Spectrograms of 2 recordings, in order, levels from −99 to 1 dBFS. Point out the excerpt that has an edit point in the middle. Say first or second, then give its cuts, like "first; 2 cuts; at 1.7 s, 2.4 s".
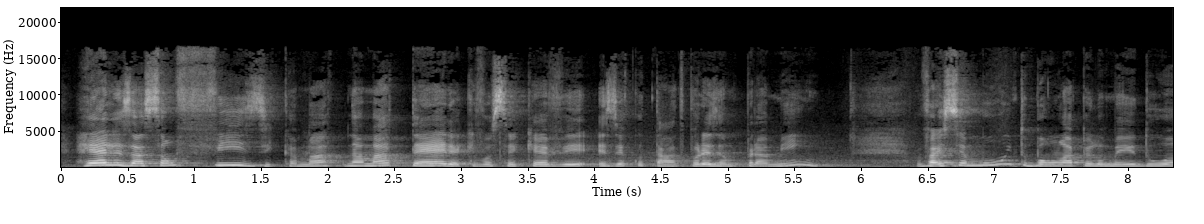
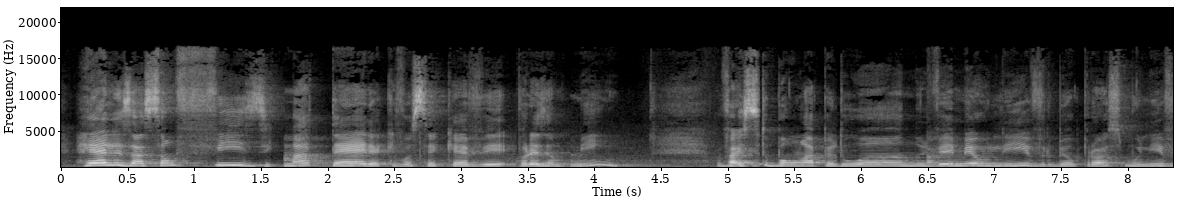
second; 6 cuts; at 1.7 s, 3.4 s, 3.8 s, 5.2 s, 5.8 s, 6.5 s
